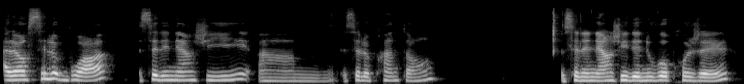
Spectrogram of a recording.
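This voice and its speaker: A woman who is losing her voice speaks as a feng shui consultant answering interview questions, halting often with fillers. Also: mid-range voice, warm tone. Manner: halting, many pauses and fillers.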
